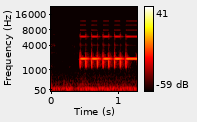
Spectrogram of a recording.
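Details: Chevrolet Tahoe with a P0300 misfire code, probing the driver's side coil pack harness pin for cylinder 1 with a multimeter: sharp high beeps, about six a second with one short gap, so the pin shows good continuity.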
